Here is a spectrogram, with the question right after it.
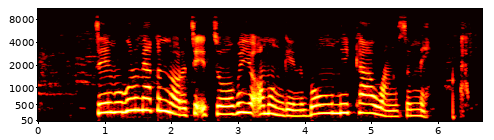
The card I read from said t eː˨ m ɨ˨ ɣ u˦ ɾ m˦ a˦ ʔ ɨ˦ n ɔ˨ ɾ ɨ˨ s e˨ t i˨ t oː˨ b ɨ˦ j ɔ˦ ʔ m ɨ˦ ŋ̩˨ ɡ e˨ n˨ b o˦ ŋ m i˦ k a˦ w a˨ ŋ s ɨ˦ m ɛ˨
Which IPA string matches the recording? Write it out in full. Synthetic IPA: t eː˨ m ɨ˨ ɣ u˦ ɾ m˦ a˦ k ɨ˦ n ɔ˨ ɾ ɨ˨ t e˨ ʔ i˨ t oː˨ b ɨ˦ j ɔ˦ ʔ m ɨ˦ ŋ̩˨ ɡ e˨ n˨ b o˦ ŋ m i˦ k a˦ w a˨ ŋ s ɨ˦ m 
